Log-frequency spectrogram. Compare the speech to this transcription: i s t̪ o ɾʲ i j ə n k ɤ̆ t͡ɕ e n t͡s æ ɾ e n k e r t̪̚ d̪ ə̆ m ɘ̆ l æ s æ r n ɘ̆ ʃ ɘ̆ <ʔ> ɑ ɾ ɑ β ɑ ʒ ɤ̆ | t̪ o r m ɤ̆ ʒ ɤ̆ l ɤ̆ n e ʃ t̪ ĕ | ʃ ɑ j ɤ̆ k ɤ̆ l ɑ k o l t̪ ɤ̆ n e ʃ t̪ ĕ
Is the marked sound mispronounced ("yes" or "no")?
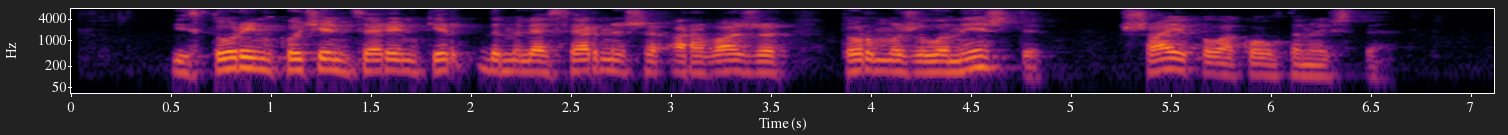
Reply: no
